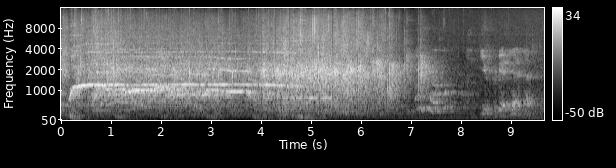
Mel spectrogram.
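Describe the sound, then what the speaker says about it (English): High school theatre audience at a musical applauds and cheers loudly, with whoops and shouts over dense clapping that gradually fades out, leaving scattered voices at the end. "a warm round of applause, if you will, for tonight's guest devotees"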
